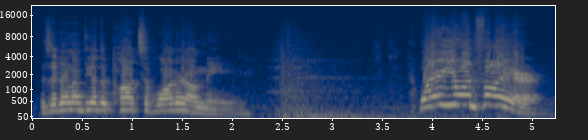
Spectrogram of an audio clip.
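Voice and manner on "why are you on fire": much higher, louder, almost wailing; exasperated disbelief. Real, not acted. Gamer wails at the object that caught fire in disbelief. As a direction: cry out at the absurdity. Another thing catches fire.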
